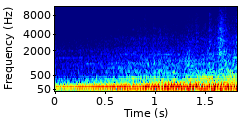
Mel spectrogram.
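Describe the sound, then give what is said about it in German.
A tractor drives along with a steady, heavy diesel rumble, its low engine drone holding an even pitch throughout with a faint rattling hiss over it and no voices. “Also zu Tieren schauen, zu den Pflanzen schauen, manchmal ein bisschen Traktor fahren.”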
